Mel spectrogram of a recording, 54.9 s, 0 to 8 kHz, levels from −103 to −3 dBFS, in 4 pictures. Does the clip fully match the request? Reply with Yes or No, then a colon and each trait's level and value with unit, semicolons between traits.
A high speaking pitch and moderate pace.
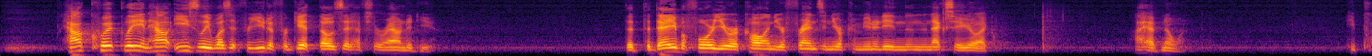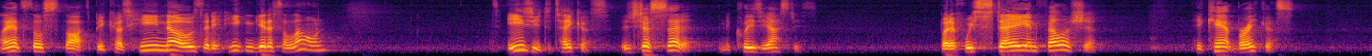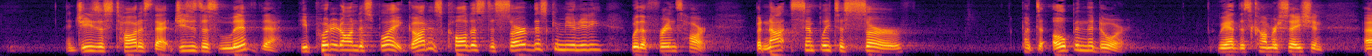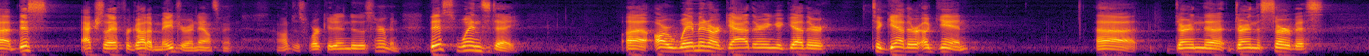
Yes: high, 210 Hz; average, 160 wpm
